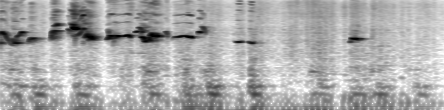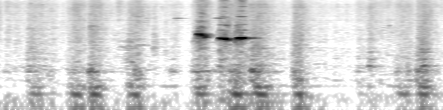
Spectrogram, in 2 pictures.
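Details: Oriental magpie-robin (Copsychus saularis) song, used to provoke silent birds into singing: loud, varied phrases of clear whistles and chirps in bursts with short pauses between them.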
